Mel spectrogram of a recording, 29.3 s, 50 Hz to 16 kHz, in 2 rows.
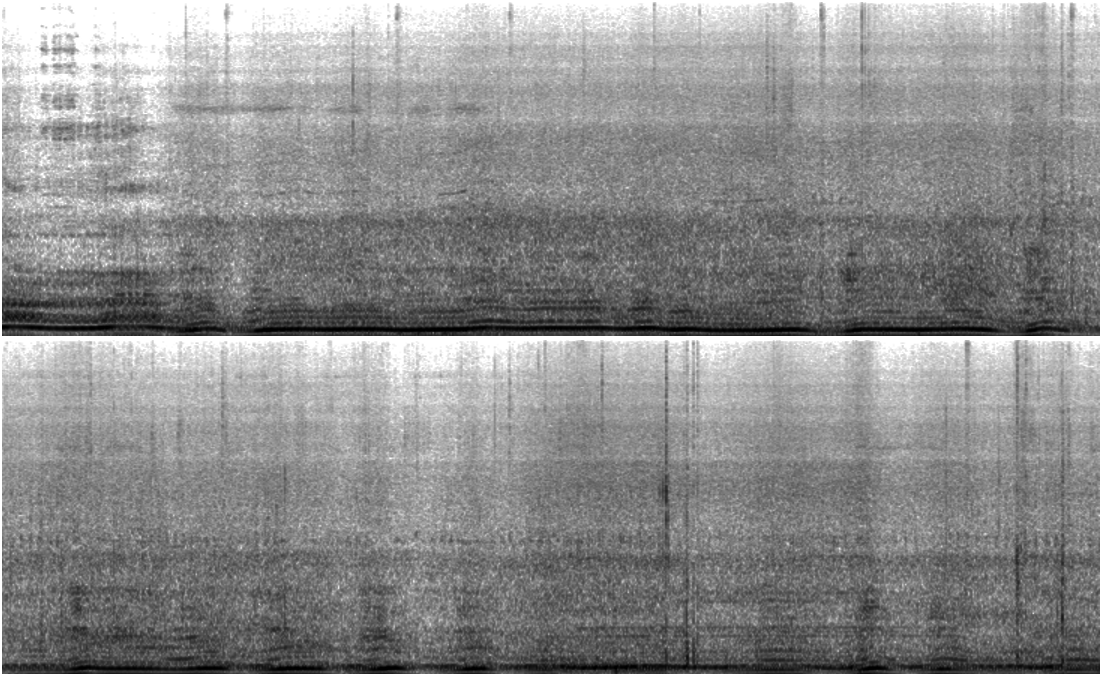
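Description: An off-road 4x4's engine working under load, its pitch rising and falling as the throttle is blipped and eased while the vehicle crawls over rough ground.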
